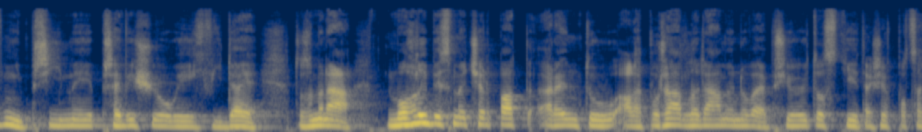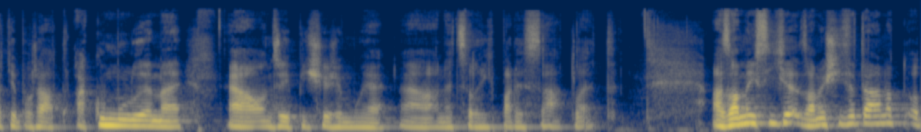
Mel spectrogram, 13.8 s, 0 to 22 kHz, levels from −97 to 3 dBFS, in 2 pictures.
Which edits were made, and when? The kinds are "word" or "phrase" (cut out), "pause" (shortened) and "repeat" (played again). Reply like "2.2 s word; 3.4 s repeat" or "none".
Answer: none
